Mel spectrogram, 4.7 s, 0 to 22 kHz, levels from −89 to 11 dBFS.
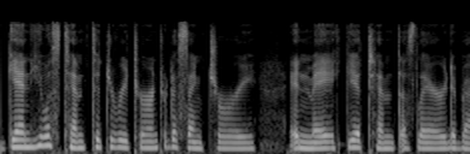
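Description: Three short stalls from a late packet fall close together, at 3.25–3.32 s, 3.40–3.45 s and 3.73–3.77 s. Each time, the jitter buffer ran dry and the receiver held the last sound for about 49, 31 and 19 ms, then resumed from the same place. The speech briefly drags with a faint buzz or dip, but nothing is skipped. That is what separates it from a lost packet, which would leave a gap or smeared replacement.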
